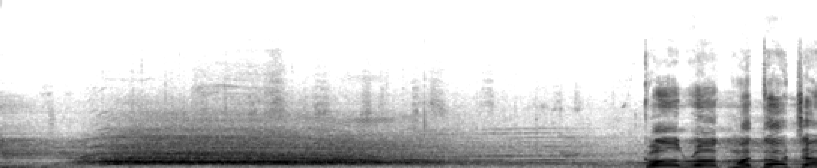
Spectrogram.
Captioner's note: audience cheering and applauding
